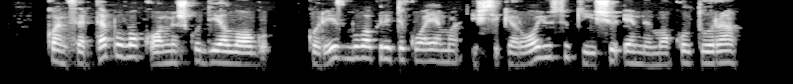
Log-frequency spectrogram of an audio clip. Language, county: Lithuanian, Šiauliai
